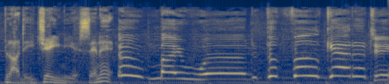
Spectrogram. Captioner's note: pompous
